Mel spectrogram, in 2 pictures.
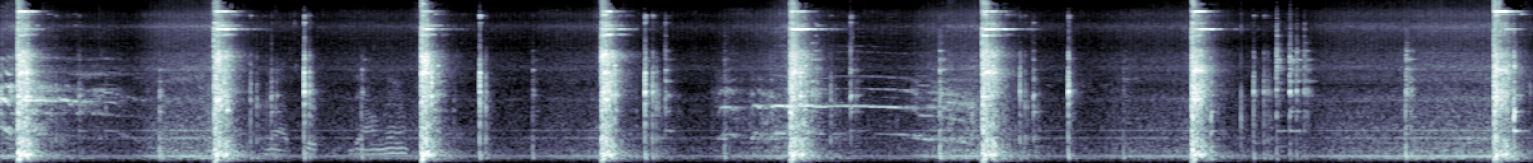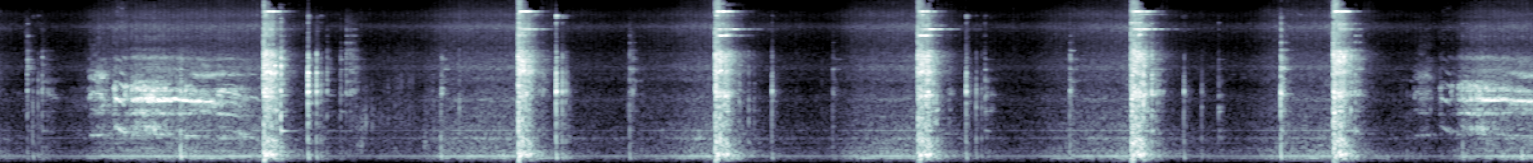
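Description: Heavy forging hammer striking a glowing hot steel bar on an anvil, single blows about every two seconds with a longer gap partway through, each with a short metallic ring.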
